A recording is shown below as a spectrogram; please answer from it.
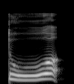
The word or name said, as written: du3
